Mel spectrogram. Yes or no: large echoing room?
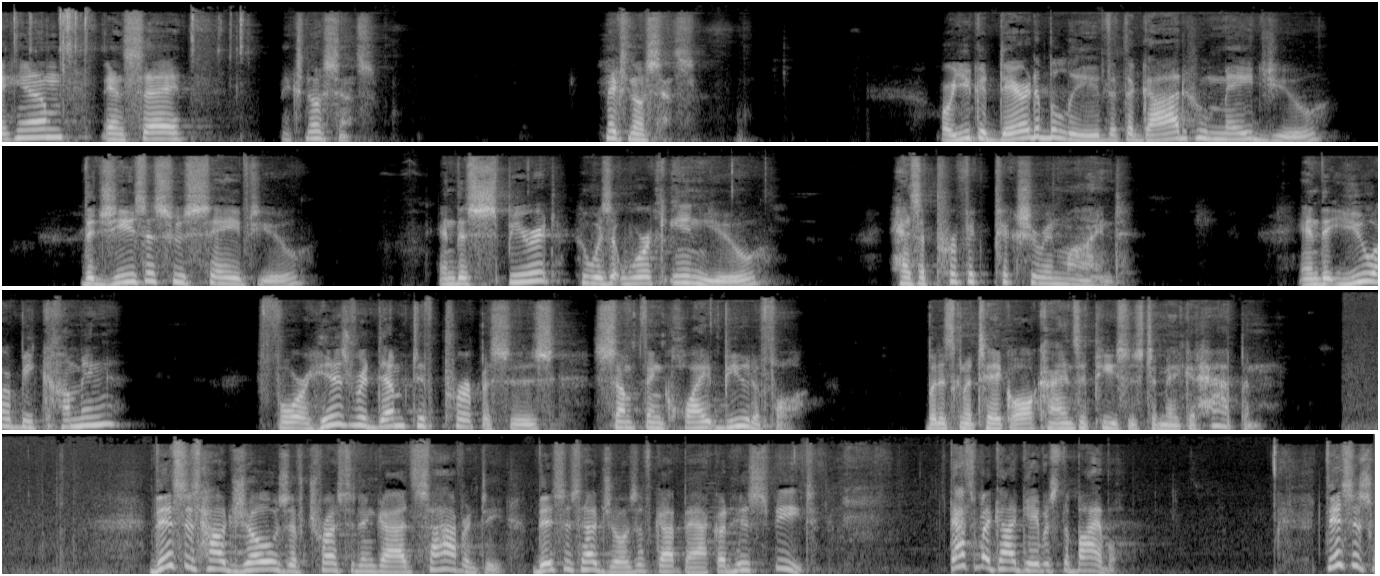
yes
